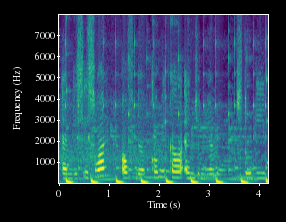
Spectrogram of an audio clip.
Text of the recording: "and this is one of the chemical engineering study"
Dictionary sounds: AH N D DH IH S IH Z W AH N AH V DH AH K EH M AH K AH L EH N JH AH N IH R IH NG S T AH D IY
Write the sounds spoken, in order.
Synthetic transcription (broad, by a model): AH N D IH S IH S W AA N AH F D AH K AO M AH K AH L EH N JH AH N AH R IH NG S T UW D IY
